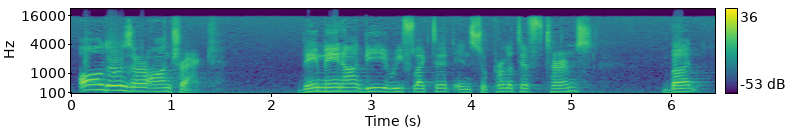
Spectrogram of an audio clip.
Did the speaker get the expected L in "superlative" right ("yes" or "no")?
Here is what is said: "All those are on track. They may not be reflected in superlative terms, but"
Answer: yes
